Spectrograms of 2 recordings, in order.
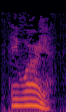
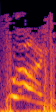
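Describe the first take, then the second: First: It is said in a gentle tone. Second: It is said in an angry tone.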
